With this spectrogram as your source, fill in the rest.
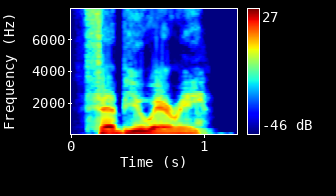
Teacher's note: Notice, the first R is usually silent. That makes the word much smoother.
